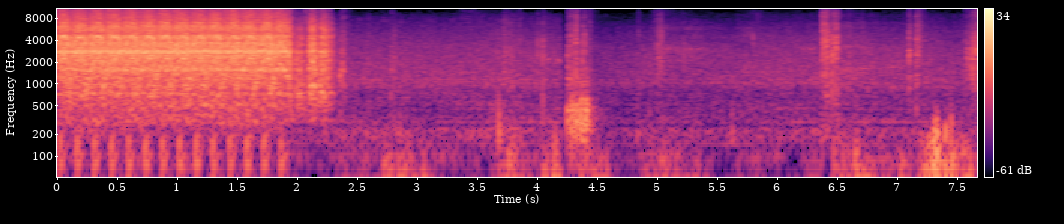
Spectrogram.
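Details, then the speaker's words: Small engine machine, sat since at least last fall, on ethanol-free gas, after swapping starter and Bendix gears: fast even cranking for two seconds, a catch or two, then dies; carburetor suspected of not getting fuel. "got it to turn over got it to fire a couple times now we'll work on the carburetor"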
